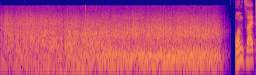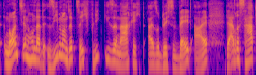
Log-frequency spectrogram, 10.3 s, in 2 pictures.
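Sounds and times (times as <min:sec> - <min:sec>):
rocket launch roar: 0:00.0 - 0:04.6
speech: 0:04.7 - 0:10.2.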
